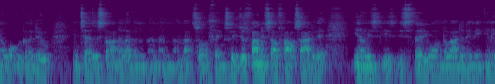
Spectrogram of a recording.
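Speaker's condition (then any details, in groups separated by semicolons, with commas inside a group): No condition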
